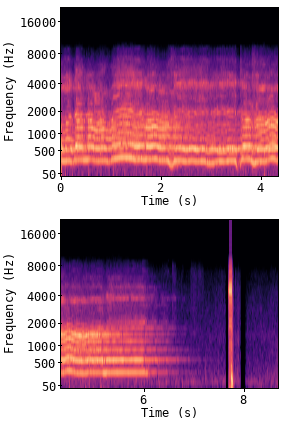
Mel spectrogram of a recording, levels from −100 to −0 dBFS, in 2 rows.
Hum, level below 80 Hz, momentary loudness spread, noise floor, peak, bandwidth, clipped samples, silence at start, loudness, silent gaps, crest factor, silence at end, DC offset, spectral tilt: none; -52 dBFS; 6 LU; -63 dBFS; 0 dBFS; 9.4 kHz; under 0.1%; 0 s; -19 LUFS; none; 20 dB; 0.9 s; under 0.1%; -4.5 dB/octave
